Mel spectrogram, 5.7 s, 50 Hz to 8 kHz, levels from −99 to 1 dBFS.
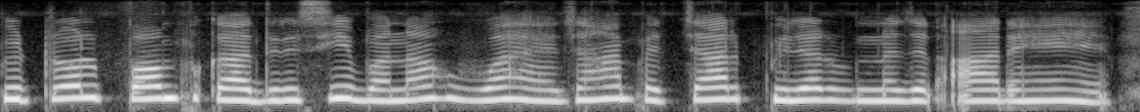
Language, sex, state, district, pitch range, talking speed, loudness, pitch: Hindi, male, Jharkhand, Garhwa, 265-305 Hz, 160 wpm, -14 LUFS, 280 Hz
